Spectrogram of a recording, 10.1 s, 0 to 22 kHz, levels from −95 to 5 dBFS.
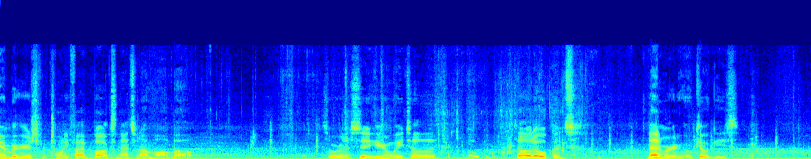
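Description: No technical faults are audible anywhere in this audio.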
